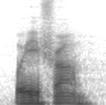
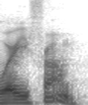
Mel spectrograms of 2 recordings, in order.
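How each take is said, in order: First: It is spoken slowly, in a calm way. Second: It is spoken quickly, without lingering. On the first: The speaker calls it right. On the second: The speaker calls it wrong.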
